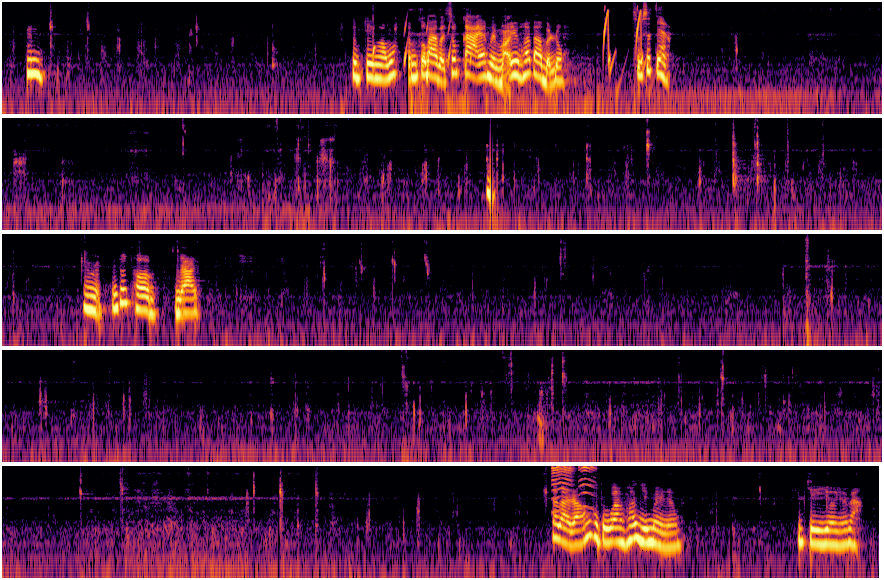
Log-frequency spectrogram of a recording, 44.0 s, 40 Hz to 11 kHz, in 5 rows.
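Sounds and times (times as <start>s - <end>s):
person chewing noodles: 0.0s - 3.5s, 10.6s - 18.4s, 19.7s - 22.3s, 25.6s - 40.9s.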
